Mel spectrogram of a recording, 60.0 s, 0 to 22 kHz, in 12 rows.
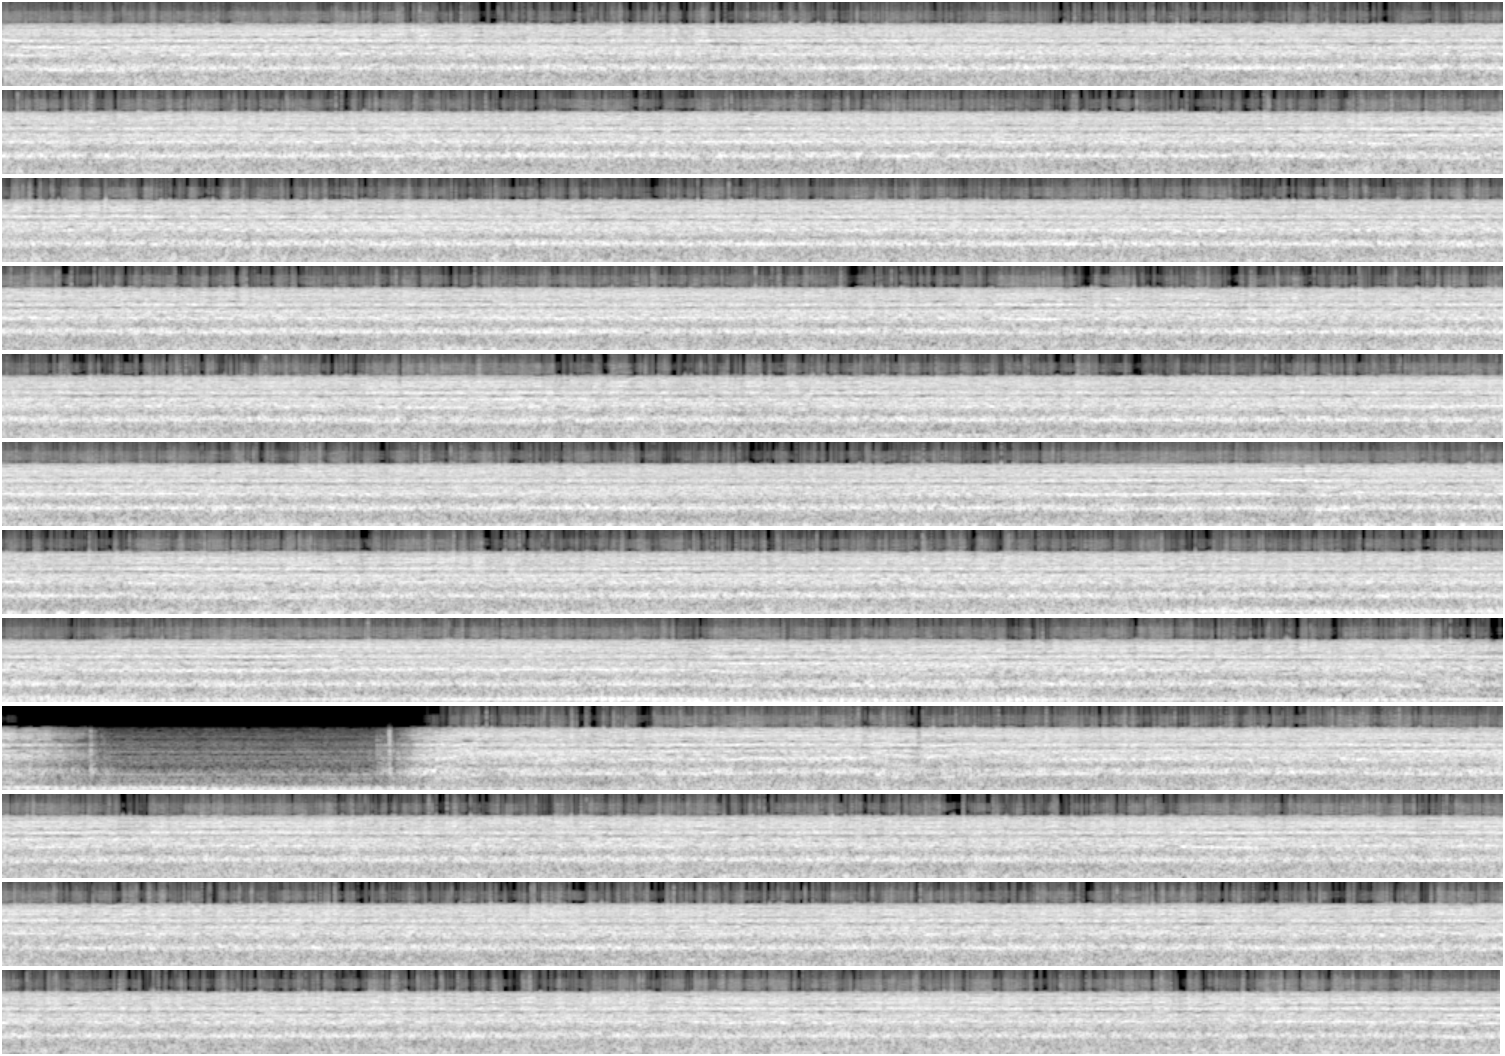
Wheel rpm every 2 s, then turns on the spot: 230, 230, 230, 230, 230, 230, 230, 230, 230, 230, 230, 230, 230, 230, 230, 220, 230, 230, 220, 210, 50, 190, 220, 240, 230, 230, 230, 230, 240, 230.
none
